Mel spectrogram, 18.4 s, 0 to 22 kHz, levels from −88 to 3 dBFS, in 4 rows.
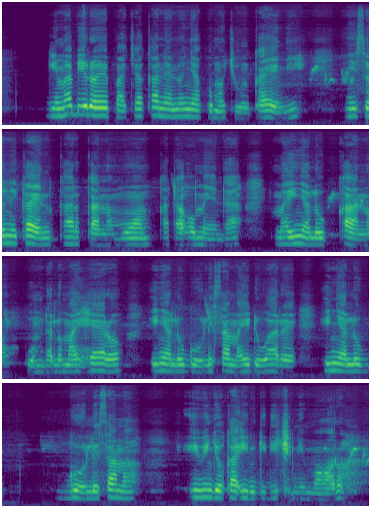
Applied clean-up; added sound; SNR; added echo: none; none; none; none.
